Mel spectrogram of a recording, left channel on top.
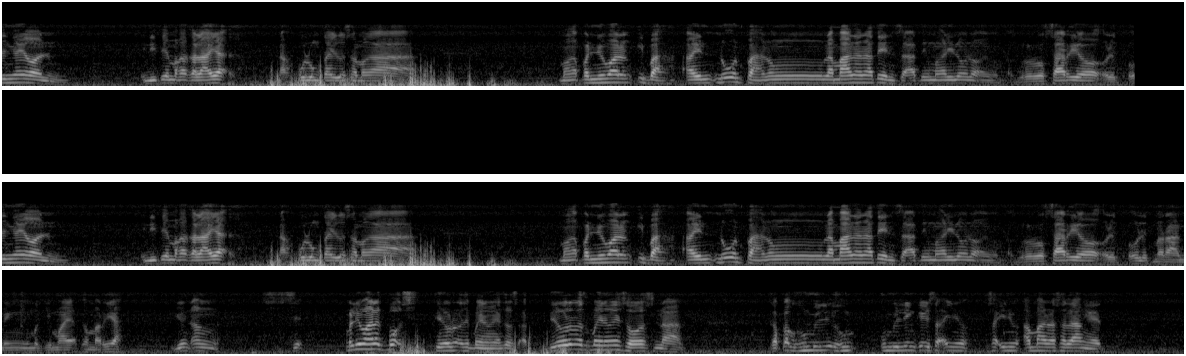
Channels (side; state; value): left; drops out; at 11.4 s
